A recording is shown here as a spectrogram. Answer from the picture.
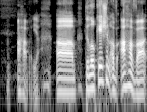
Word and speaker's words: Ahava: How is it pronounced? Ahava, yeah.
